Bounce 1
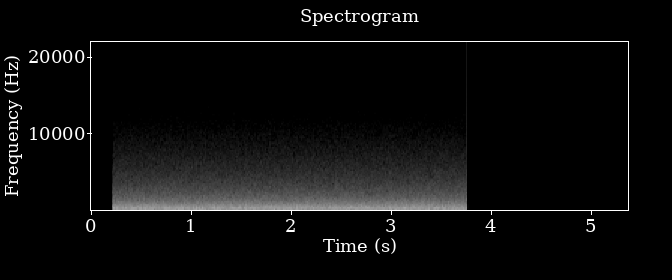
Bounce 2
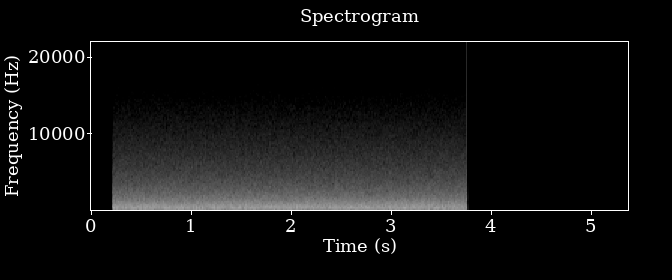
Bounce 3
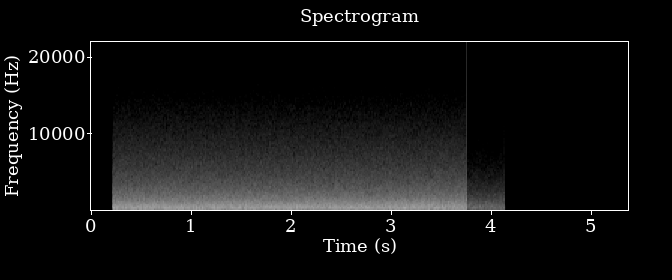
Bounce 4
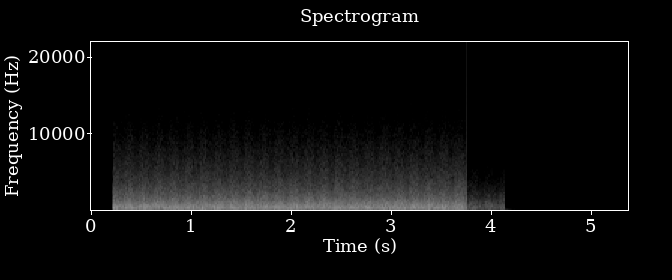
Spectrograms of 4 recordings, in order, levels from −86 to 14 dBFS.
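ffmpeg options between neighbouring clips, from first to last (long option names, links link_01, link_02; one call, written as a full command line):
ffmpeg -i in.wav -af "highpass=frequency=760:poles=1,volume=7.5dB" out.wav
ffmpeg -i in.wav -af "aecho=1:1:376:0.119" out.wav
ffmpeg -i in.wav -af "bandreject=frequency=100.9:width_type=h:width=4,bandreject=frequency=201.8:width_type=h:width=4,aeval=exprs='val(0)*sin(2*PI*30*n/s)':channel_layout=same,volume=-5.5dB" out.wav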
